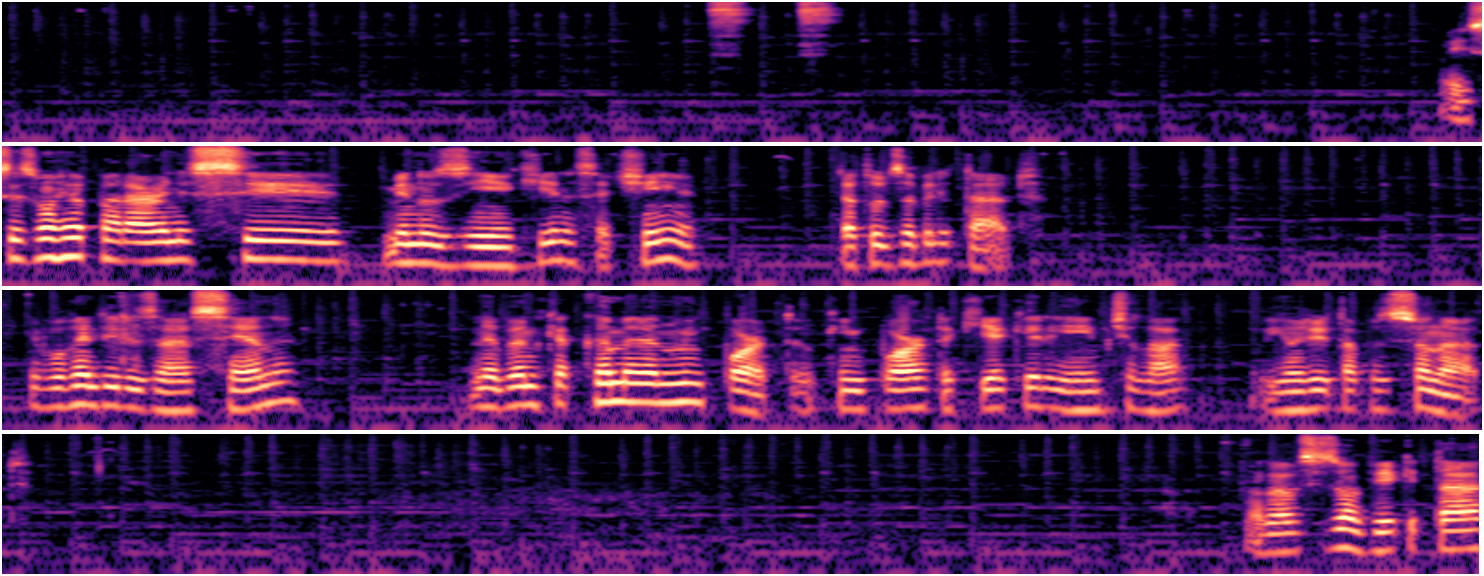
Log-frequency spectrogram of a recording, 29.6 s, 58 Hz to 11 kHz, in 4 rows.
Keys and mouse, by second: 0.4 click, 1.2 click, 5.9-7.0 drag, 10.4 click, 12.6 click, 15.4 F12, 28.3 click.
